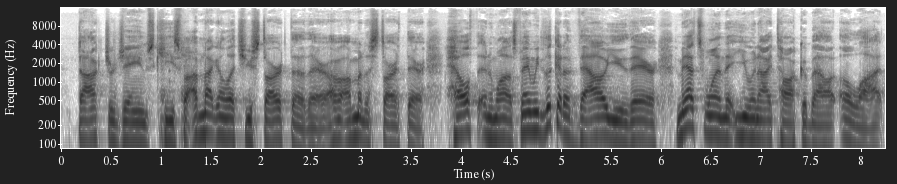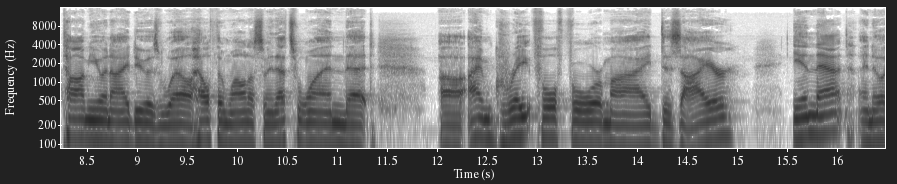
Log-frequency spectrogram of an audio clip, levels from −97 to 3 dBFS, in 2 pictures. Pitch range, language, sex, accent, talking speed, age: 110-130 Hz, English, male, American, 235 wpm, 40-59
